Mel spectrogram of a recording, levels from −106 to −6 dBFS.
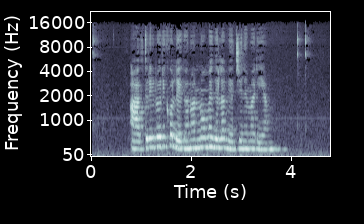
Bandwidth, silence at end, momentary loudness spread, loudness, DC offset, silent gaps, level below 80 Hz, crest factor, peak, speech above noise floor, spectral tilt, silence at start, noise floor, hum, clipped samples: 16.5 kHz; 0.45 s; 12 LU; -22 LUFS; under 0.1%; none; -54 dBFS; 18 dB; -4 dBFS; 31 dB; -4 dB/octave; 0.05 s; -52 dBFS; none; under 0.1%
